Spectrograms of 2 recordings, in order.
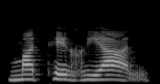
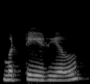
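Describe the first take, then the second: First: "Material" the German way, ma-te-ri-AAL, stress on the long last syllable; German pronunciation. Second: "material" the English way, muh-TEER-ee-ul; English pronunciation. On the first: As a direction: say "Material" slowly as a German word. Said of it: "in the German way". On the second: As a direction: say "material" as English, stress on the second syllable. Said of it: "Written like the English". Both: Shown as a demonstration.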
